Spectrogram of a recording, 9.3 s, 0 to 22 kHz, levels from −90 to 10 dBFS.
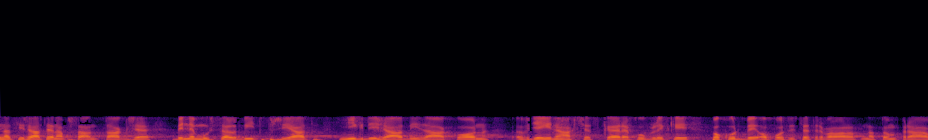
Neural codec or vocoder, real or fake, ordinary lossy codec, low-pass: none; real; AAC, 24 kbps; 3.6 kHz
